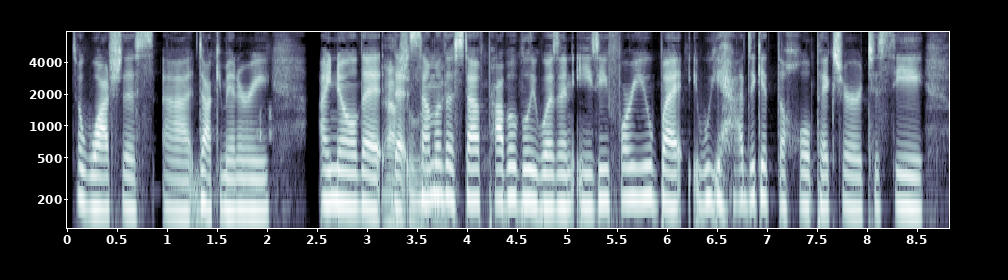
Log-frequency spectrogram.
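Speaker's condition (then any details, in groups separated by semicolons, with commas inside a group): No condition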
